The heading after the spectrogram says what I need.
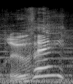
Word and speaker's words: Louve: I thought you beat Louve once. Hard to believe with that sorry side of a fight. Also, Louve? That's how you're supposed to pronounce that? Okay, well, I've been pronouncing it wrong. I still say low sounds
